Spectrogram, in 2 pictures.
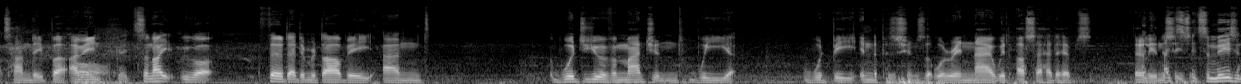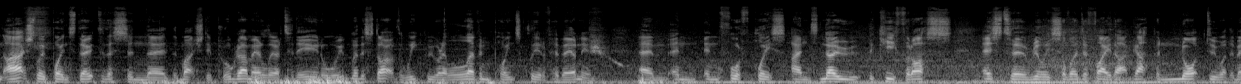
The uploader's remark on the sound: They were live at Tynecastle Park and Easter Road for the men’s game against Ross County and the women’s derby against Hibs.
